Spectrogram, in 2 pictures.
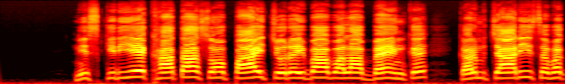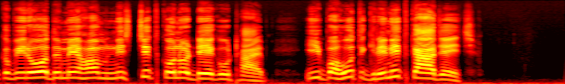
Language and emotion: Maithili, disgusted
